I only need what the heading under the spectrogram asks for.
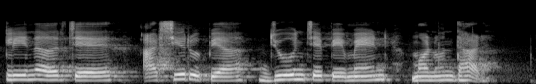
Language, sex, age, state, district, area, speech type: Goan Konkani, female, 30-45, Goa, Canacona, rural, read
